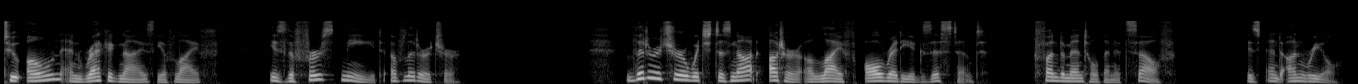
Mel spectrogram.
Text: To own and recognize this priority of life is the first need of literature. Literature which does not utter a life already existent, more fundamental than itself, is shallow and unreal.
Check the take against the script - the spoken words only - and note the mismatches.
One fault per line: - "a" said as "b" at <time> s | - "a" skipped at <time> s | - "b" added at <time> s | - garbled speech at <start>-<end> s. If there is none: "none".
- "this priority" skipped at 1.6 s
- "more" skipped at 9.9 s
- "shallow" skipped at 12.6 s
